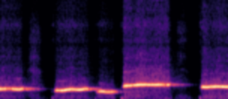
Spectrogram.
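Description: A person whistles a short tune up close, four sustained notes at shifting pitches with brief pauses between them, clear and fairly loud with no talking.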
